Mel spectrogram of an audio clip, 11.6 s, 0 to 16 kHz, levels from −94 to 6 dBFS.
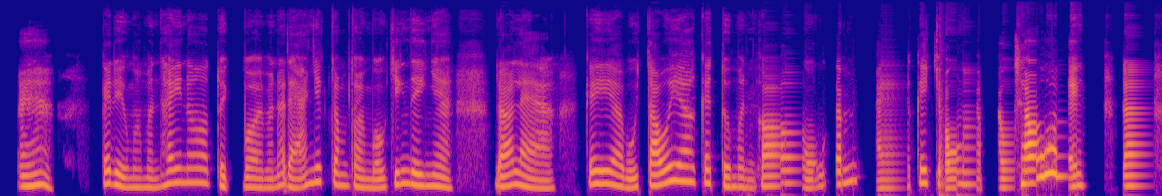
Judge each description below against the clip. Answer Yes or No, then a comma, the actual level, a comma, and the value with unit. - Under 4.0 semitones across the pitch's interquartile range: No, wide, 5.6 semitones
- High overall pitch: Yes, high, 195 Hz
